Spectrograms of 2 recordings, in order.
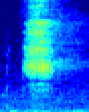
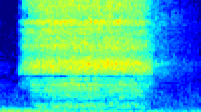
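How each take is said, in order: First: The shush is quick and short. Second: The shush is drawn out and long.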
